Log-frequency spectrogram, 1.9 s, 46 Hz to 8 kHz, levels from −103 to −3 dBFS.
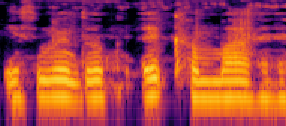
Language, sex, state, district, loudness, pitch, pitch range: Hindi, male, Jharkhand, Sahebganj, -21 LUFS, 150 Hz, 145-155 Hz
